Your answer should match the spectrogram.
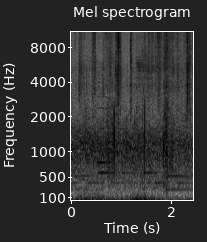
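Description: Footsteps of a person walking briskly along a woodland path, crunching on leaf litter and twigs, over a low rumble.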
